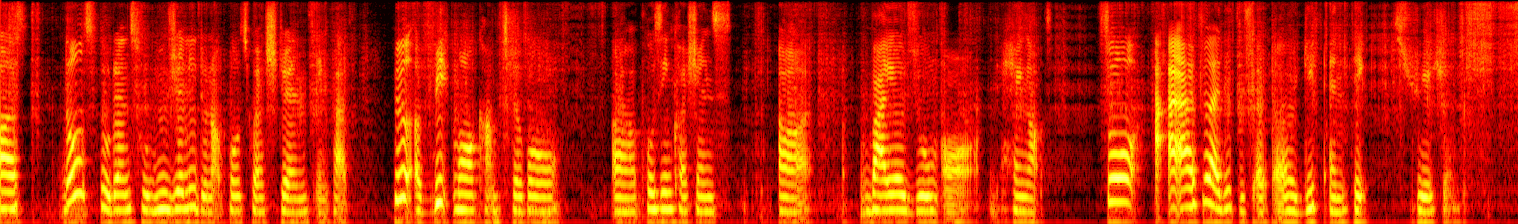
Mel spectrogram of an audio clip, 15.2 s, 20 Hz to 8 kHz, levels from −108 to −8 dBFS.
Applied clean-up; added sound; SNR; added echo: neural mask model RNNoise.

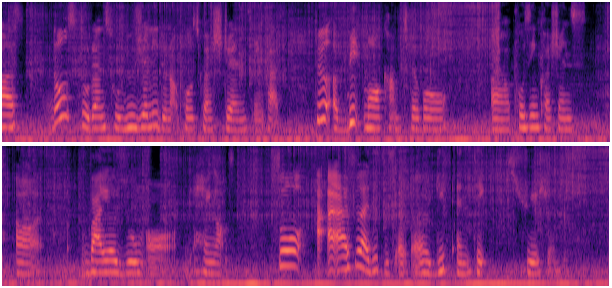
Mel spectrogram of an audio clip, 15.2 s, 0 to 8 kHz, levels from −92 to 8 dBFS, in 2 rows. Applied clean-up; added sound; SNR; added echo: none; Tearing; 19 dB; none.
